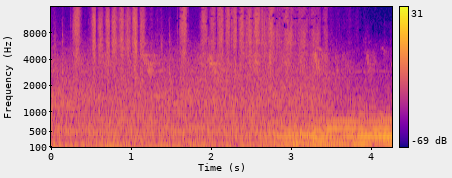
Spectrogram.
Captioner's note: birds chirping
